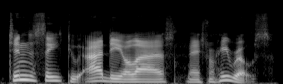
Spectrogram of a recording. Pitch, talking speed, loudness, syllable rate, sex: 140 Hz, 125 wpm, -20 LUFS, 5.4 syllables/s, male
